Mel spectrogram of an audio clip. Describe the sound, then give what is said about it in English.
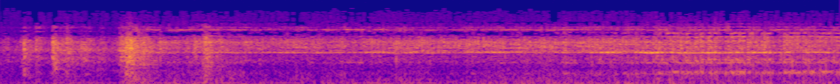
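A doorbell rings steadily for several seconds, a shrill, buzzing electric tone that holds without a break, preceded by a few sharp clicks at the start. “Why doesn't somebody answer the door?”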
